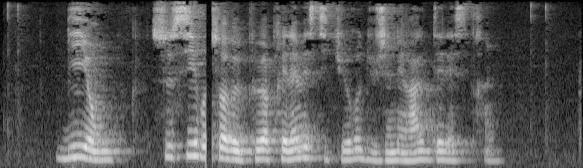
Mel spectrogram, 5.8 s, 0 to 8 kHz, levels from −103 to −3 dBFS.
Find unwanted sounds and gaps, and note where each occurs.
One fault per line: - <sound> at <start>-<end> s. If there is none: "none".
- dropout at 2.1-2.1 s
